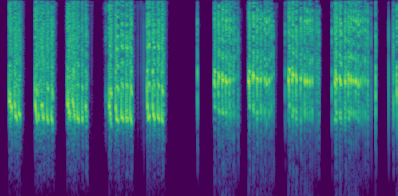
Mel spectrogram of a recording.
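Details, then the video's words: Edible-nest swiftlet call for attracting swiftlets: a string of quick chattering chirp bursts, about three per second, with one tiny tick in a short pause midway. "suara panggil burung walet"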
